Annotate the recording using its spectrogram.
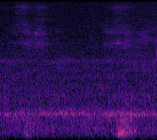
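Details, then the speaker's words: Background snoring from a very tired companion asleep nearby during a spoken recording. "light and again I apologize if you can hear snoring in the background that is thalma she's been out for a Big W I can't say the word cuz she'll wake up um and she's just quite tired so she's having a big old snowfest"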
